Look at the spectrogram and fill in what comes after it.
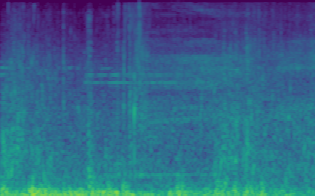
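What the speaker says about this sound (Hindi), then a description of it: "सो बोट का राउंड चलता हुआ" A boat glides on a lake, its motor a low, steady rumble with wind and water wash blowing across the microphone.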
